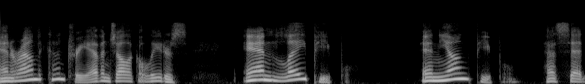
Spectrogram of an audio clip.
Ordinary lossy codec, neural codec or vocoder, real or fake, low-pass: Opus, 24 kbps; codec, 24 kHz, 0.9 kbps, DualCodec; fake; 7.2 kHz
